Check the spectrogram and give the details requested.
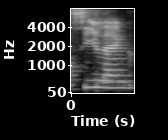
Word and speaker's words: Clang: You should, of course, see, okay, C and C++ has a front-end compiler called CLang or Clang, depending how you want to pronounce it.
